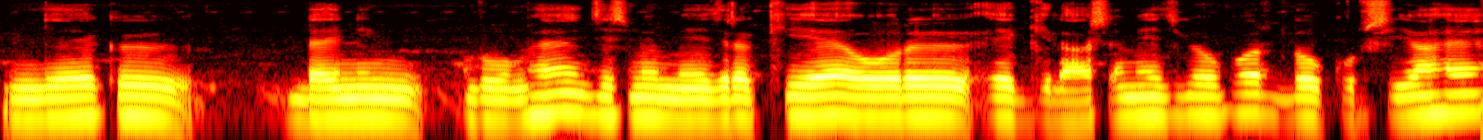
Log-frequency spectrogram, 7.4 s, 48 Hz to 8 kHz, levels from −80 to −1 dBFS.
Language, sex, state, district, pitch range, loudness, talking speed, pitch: Hindi, male, Uttar Pradesh, Saharanpur, 110-120 Hz, -15 LUFS, 145 wpm, 115 Hz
